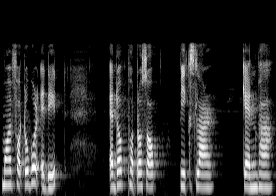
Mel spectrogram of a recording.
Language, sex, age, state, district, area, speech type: Assamese, female, 30-45, Assam, Dhemaji, rural, spontaneous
